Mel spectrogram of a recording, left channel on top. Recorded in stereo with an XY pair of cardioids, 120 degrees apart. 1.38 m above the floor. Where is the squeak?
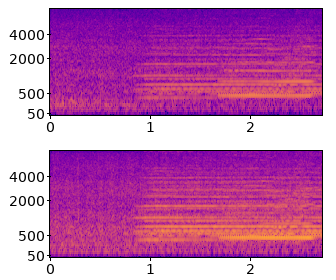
65° right, 1.6 m.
